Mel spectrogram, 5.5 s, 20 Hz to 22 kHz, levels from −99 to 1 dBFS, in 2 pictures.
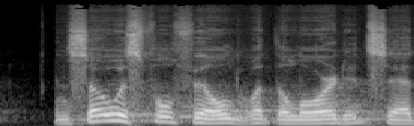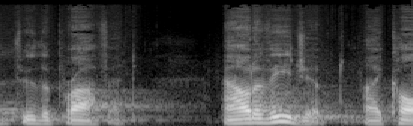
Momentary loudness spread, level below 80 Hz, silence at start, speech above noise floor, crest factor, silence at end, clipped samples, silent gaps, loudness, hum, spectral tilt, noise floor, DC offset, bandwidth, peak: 14 LU; -66 dBFS; 0.35 s; 37 dB; 18 dB; 0 s; under 0.1%; none; -20 LUFS; none; -5.5 dB/octave; -57 dBFS; under 0.1%; 19 kHz; -4 dBFS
